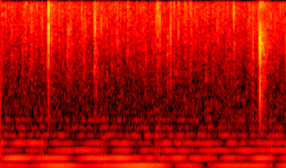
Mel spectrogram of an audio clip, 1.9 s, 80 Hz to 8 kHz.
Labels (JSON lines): {"label": "biophony, midshipman", "recorder": "SoundTrap 500"}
